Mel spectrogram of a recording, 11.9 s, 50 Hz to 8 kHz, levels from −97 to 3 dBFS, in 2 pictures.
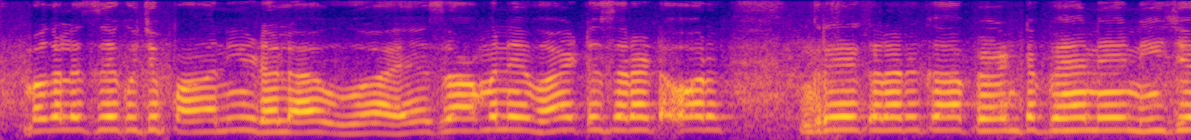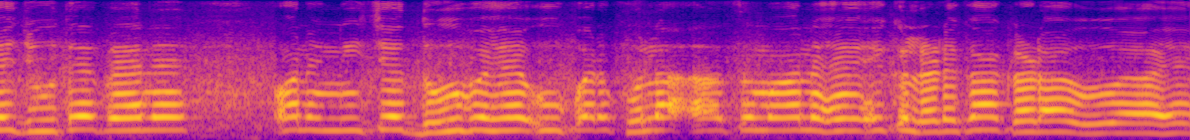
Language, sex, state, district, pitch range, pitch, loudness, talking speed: Hindi, male, Rajasthan, Nagaur, 250-270 Hz, 265 Hz, -14 LUFS, 160 wpm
